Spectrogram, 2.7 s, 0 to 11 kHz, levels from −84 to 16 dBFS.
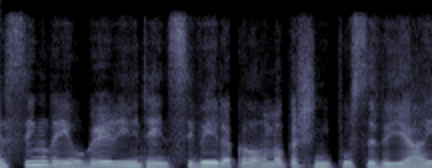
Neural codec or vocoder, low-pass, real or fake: codec, 16 kHz in and 24 kHz out, 0.4 kbps, LongCat-Audio-Codec, four codebook decoder; 9.9 kHz; fake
